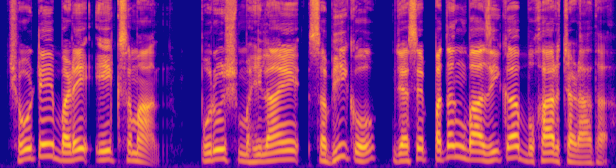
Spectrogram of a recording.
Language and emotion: Hindi, neutral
